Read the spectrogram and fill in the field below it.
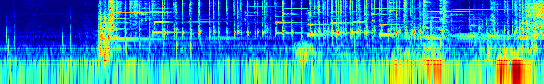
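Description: A jack-in-the-box plays a tinkling tune.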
